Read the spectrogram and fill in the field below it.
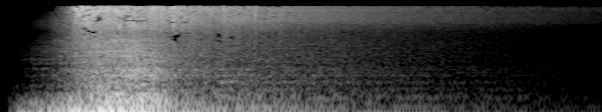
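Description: Stone shatters with a loud crash that slowly fades away.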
